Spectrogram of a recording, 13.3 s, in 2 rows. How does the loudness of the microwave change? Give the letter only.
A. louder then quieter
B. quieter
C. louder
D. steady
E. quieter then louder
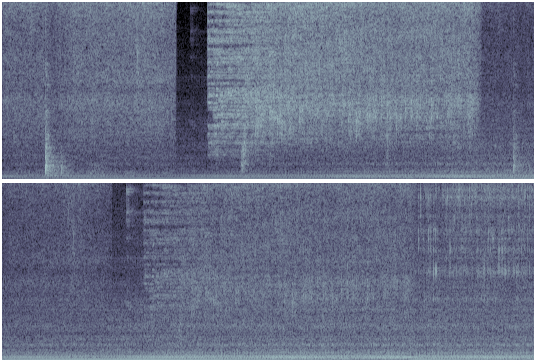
C.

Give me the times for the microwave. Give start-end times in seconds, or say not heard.
0.0-13.2.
